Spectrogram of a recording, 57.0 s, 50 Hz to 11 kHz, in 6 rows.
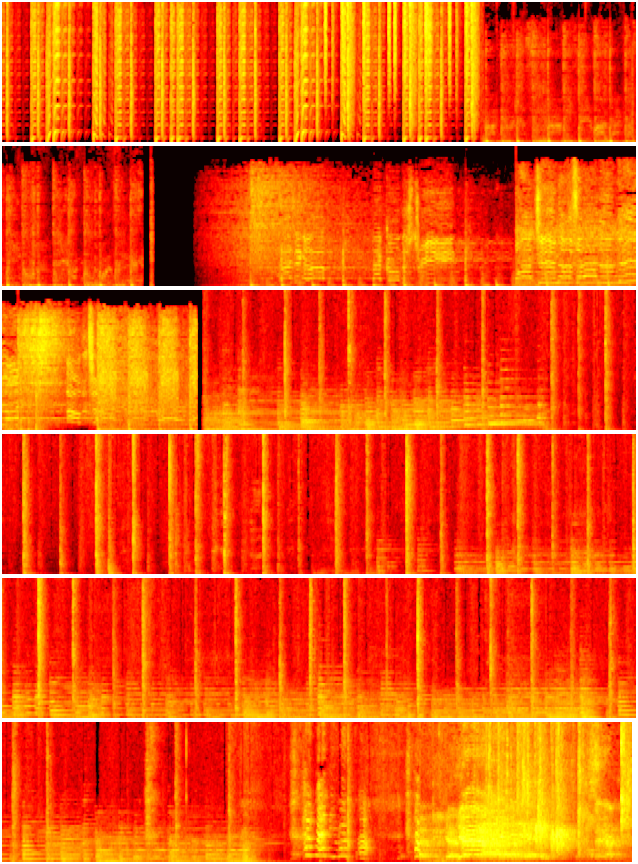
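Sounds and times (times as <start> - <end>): upright piano playing: 22.1 - 27.3, 34.2 - 51.8.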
